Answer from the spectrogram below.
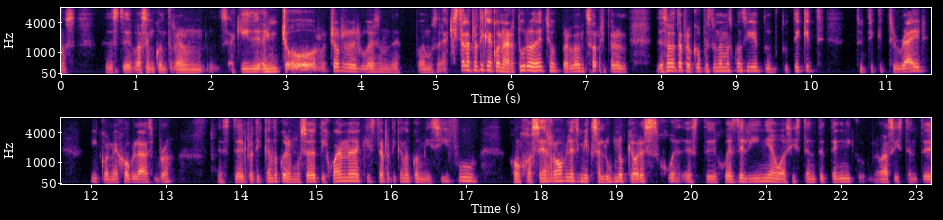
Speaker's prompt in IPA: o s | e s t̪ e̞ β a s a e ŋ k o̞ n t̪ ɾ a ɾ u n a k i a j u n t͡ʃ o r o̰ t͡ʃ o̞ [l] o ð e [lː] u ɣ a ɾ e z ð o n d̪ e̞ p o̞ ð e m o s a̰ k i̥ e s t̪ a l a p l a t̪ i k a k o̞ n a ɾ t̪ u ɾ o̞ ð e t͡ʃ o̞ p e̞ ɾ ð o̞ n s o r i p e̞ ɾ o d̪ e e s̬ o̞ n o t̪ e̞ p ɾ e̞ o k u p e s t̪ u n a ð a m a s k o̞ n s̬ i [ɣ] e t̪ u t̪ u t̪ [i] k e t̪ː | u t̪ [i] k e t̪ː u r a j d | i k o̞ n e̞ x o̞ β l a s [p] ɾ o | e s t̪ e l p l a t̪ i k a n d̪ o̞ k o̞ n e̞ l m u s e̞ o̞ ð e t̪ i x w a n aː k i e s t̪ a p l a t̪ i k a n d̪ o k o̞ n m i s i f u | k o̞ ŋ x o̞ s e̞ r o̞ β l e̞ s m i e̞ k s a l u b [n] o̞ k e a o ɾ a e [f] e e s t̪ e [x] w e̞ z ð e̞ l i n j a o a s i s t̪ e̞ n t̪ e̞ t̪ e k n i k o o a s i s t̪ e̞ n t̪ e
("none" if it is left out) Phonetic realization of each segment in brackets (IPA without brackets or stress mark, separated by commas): r, l, ɣ, i, i, b, n, s, x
